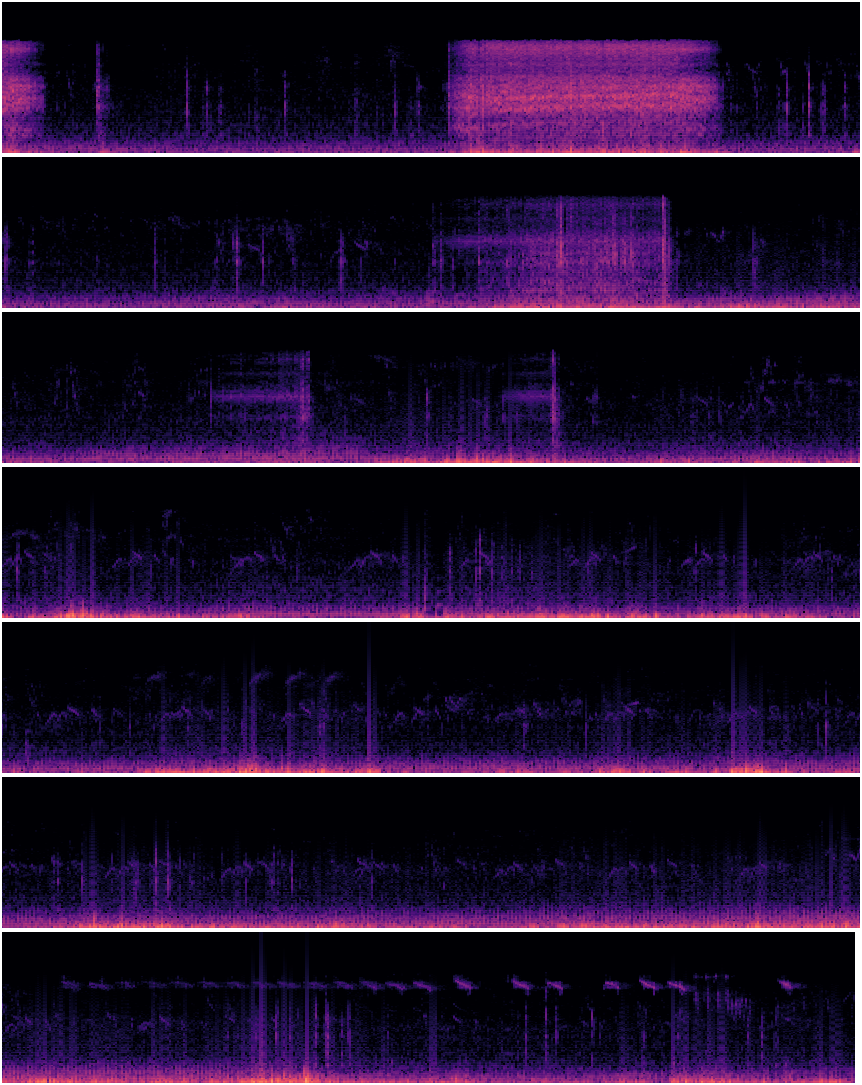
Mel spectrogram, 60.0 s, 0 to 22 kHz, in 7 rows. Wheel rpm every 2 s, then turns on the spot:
0, 0, 90, 10, 0, 0, 10, 0, 0, 0, 10, 0, 0, 0, 0, 0, 0, 0, 0, 0, 0, 0, 0, 0, 0, 0, 0, 0, 0, 0.
12-14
